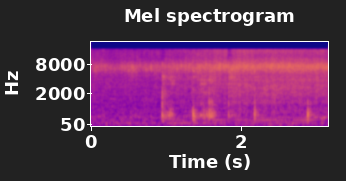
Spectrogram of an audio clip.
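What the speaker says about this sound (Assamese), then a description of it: "পিঁয়াজখিনি ভালকৈ সিজালৈকে, ৰঙা হোৱালৈকে ভাজি ল'ম" Onions frying in a pan until soft and reddish, a steady bright sizzle with several sharp clinks of a spatula stirring, close and without talk.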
